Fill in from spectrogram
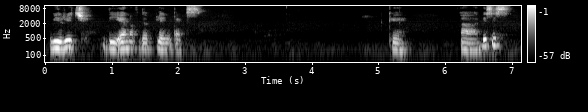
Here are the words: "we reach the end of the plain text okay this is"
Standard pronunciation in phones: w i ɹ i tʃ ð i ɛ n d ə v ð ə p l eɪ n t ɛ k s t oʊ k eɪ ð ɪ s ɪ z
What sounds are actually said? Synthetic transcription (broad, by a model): w i ɹ i tʃ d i ɛ n d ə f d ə p l eɪ n t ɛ k s oʊ k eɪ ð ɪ s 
